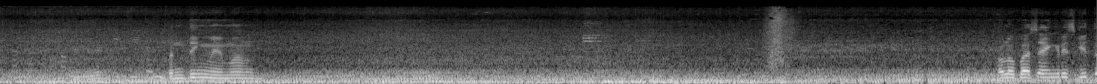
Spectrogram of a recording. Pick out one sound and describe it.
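A young woman speaks casually close by.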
